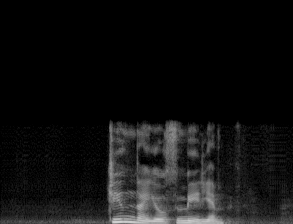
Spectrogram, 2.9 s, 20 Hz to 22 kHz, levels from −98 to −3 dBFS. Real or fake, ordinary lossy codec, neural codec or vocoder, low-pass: fake; none; autoencoder, 22.05 kHz, a latent of 192 numbers a frame, VITS, trained on one speaker; 9.9 kHz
